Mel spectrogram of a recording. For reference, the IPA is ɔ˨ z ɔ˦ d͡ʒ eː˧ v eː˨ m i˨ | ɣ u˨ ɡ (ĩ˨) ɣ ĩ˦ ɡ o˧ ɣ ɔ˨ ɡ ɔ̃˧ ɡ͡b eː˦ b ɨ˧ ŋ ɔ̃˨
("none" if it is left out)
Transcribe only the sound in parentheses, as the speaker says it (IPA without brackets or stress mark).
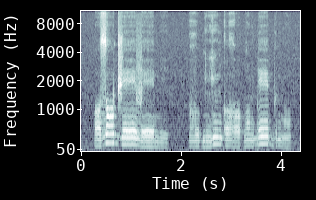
ĩ˨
